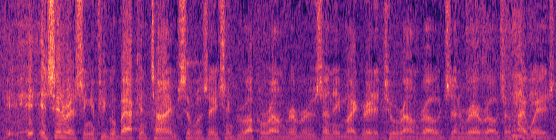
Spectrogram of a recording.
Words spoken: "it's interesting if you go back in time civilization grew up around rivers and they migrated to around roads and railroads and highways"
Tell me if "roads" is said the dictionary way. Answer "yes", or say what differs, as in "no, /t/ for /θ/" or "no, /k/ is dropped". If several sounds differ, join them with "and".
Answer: yes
